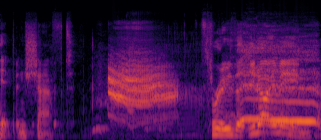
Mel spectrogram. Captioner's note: laughs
